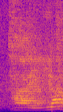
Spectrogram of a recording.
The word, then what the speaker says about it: 逮夜: けども、逮捕のタイという字に下に寄ると書いてタイヤです。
